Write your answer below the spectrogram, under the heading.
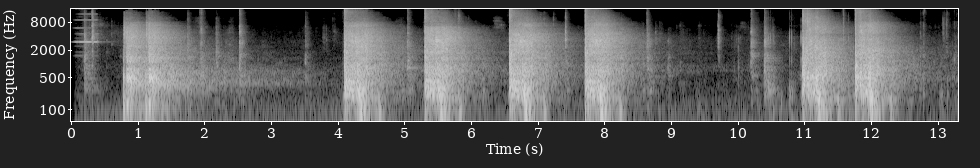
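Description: A brief electronic beep, then about seven gunshots at uneven gaps from a shooter running a practical-shooting (IPSC) stage, each with a long echoing decay. The beep is the shot timer's start signal.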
